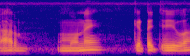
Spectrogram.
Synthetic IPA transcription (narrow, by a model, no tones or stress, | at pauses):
aɾ | mɔnaj | kɛʈɛc̚ˀhujuʔwa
